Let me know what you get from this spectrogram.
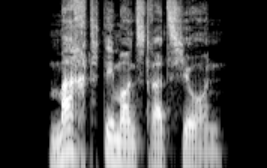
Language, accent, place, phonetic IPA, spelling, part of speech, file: German, Germany, Berlin, [ˈmaχtdemɔnstʁaˌt͡si̯oːn], Machtdemonstration, noun, De-Machtdemonstration.ogg
- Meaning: show of force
